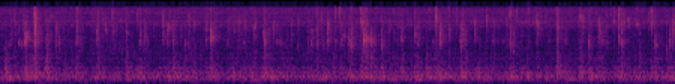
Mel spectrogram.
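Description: Running water from a tap splashes steadily over a nitro RC engine during a wash, a continuous broadband spray with small splatters and no talk.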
